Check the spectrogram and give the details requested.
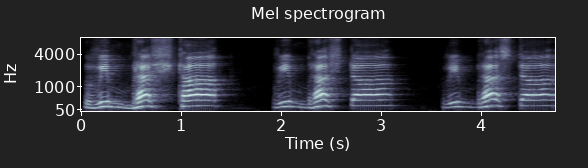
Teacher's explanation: व के बाद जो भ है उस पर हमको आघात देना है।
